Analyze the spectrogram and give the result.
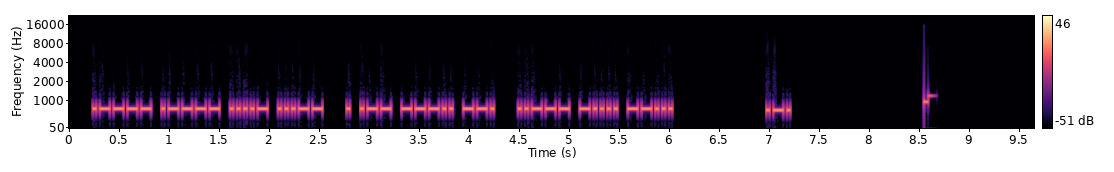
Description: Morse code, heard as a keyed tone, about 36 wpm, 700 Hz. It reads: 1143 EW8G 267 R
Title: Worked All Europe DX Contest - QTC Exchange - 35wpm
